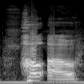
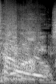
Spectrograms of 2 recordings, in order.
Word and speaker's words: Ho-Oh: So when describing certain works of art that is based off of English-speaking art historians often refer to them as ho-ho birds, a name derived from ho-oh, spelled H-O-O, which is the Japanese pronunciation of Fang Huang. So it's ho-oh. – So literally slap an H at the end of that.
